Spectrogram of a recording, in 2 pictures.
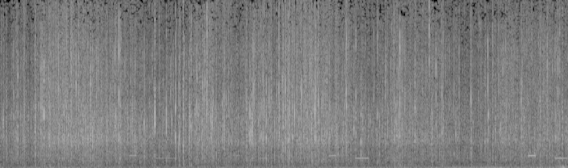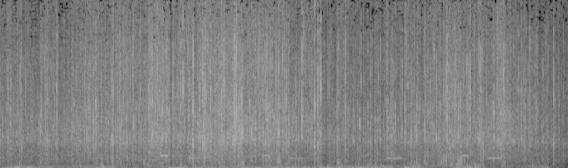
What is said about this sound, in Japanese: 今聞いていただいたのが一般的な傘で、まあ、かなりね雨が降っている状況が分かるくらい、はい、この傘に打ちつける音というのがもう聞こえて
